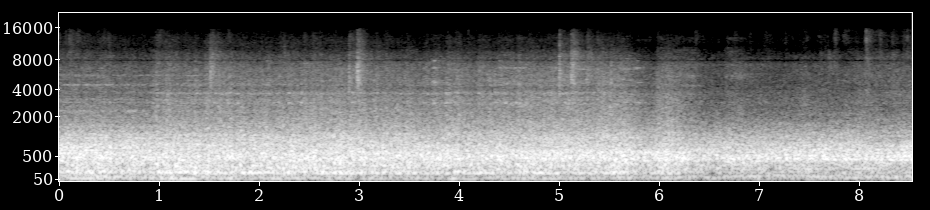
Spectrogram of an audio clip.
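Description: A passenger train passing close by on the rails, its wheel and track noise steady and easing a little after about six seconds.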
